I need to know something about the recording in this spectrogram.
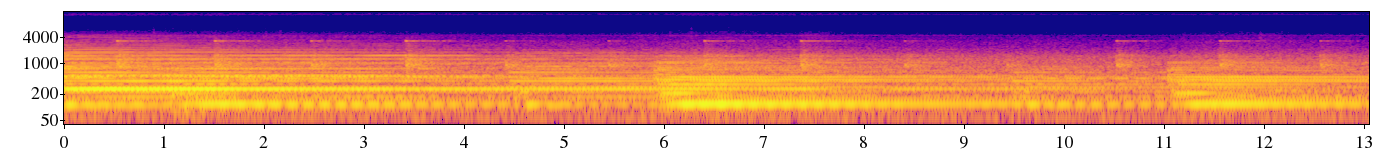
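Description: A string quartet plays a slow piece in a reverberant hall.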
